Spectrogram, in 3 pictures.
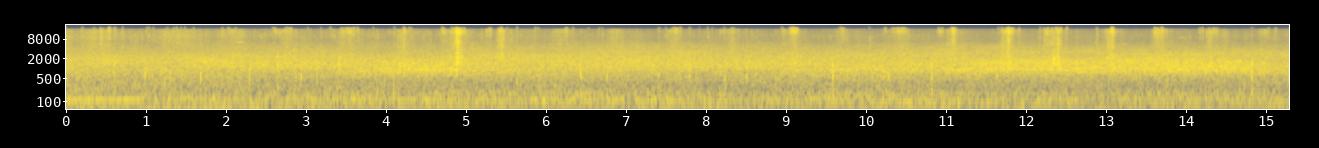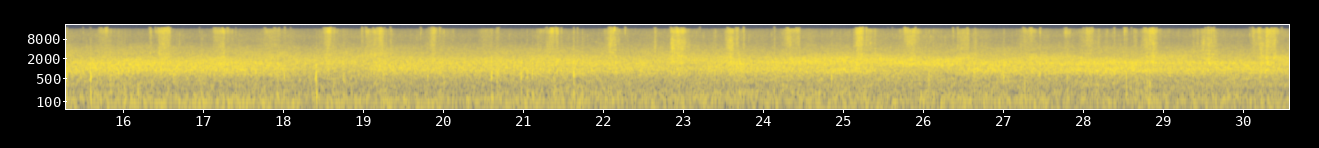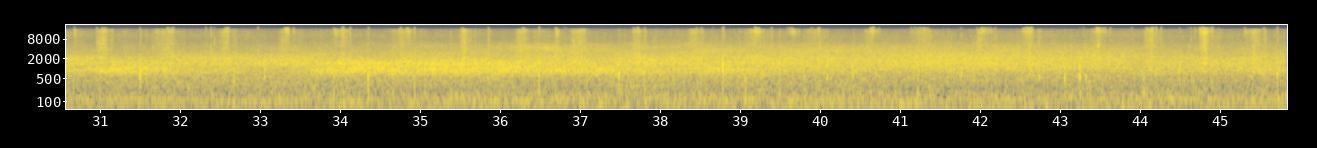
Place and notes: Contención Island Day 4 inner southwest - Walking to the sounds of Contención Island Day 4 Friday January 8th
The Drive Moor Crescent Duke’s Moor Westfield Oaklands Oaklands Avenue Woodlands The Drive
Snow falling
The moor frozen
churned to sculpted mud at the gate
humans as cattle
Walking through snow
step across wet channels
that head down to the burn
stand inside an ivy tree
surrounded by dripping
North East England, England, United Kingdom, 8 January, 11:45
